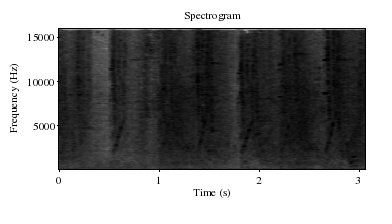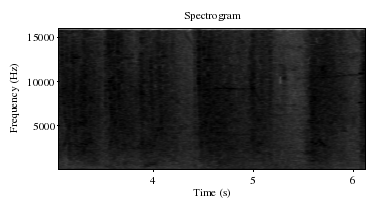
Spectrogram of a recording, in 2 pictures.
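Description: Magic spells whoosh and crackle in a fast battle.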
